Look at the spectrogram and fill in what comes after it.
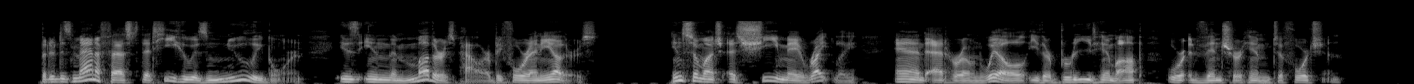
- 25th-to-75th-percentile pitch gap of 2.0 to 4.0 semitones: No, average, 4.6 semitones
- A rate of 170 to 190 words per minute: Yes, average, 175 wpm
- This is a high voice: No, low, 100 Hz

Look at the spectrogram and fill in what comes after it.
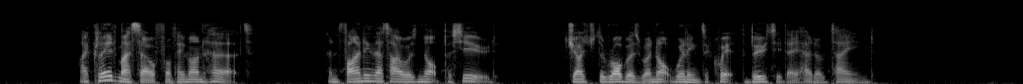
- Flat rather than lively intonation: No, average, 3.4 semitones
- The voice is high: No, low, 115 Hz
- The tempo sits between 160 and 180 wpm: No, average, 150 wpm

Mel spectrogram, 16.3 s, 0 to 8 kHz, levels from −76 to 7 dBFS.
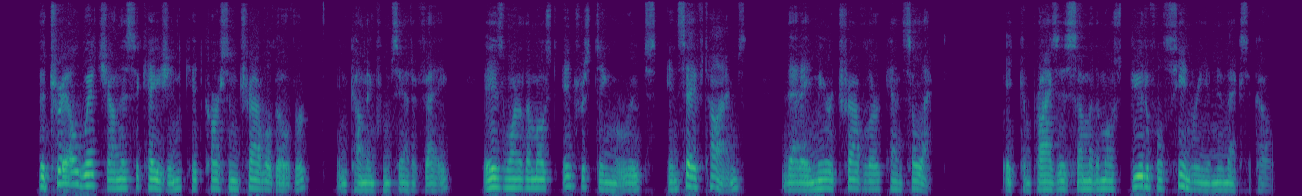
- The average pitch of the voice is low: Yes, low, 120 Hz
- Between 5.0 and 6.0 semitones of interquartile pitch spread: No, average, 3.7 semitones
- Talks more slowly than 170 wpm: Yes, average, 155 wpm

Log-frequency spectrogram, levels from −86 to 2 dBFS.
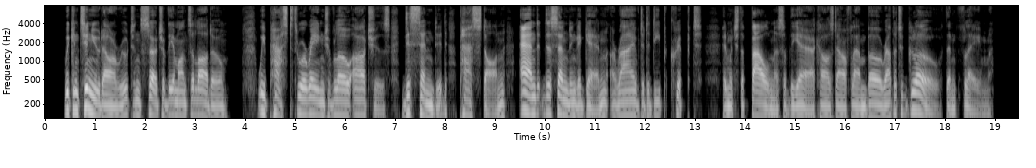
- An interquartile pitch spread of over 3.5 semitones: Yes, average, 4.3 semitones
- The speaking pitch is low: Yes, low, 100 Hz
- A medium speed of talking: No, slow, 130 wpm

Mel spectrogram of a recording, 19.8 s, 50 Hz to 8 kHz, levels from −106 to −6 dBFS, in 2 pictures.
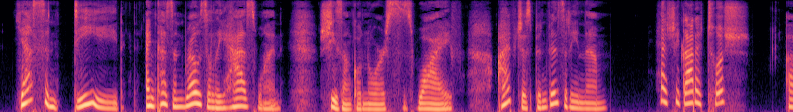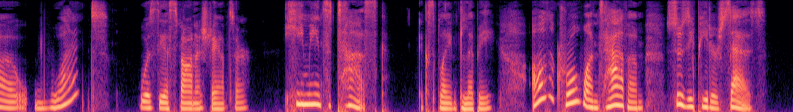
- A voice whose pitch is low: No, medium, 180 Hz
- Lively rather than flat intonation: Yes, wide, 9.0 semitones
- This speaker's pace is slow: Yes, slow, 120 wpm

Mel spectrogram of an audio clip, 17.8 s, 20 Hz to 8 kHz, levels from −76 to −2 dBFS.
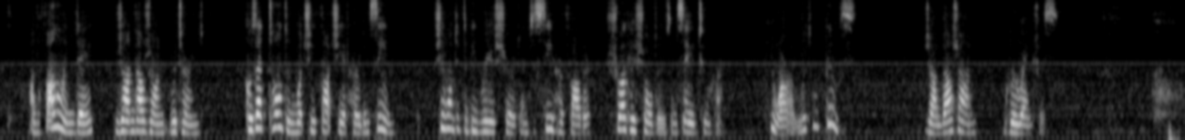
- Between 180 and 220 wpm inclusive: No, average, 150 wpm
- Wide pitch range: No, average, 4.0 semitones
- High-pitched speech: Yes, high, 215 Hz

